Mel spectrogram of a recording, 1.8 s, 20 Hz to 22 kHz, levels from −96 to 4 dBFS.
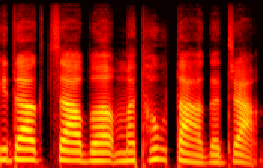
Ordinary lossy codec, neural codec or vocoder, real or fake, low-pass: none; autoencoder, 48 kHz, 32 numbers a frame, DAC-VAE, trained on Japanese speech; fake; 19.8 kHz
